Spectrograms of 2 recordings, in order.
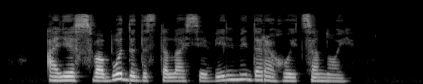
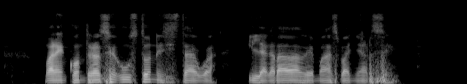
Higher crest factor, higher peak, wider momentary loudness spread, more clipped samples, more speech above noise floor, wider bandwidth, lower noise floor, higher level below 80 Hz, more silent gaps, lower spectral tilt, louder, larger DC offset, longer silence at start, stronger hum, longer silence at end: second, 20 dB vs 26 dB; about the same, -2 dBFS vs 0 dBFS; about the same, 12 LU vs 10 LU; neither; about the same, 48 dB vs 47 dB; about the same, 11.5 kHz vs 11.5 kHz; about the same, -69 dBFS vs -72 dBFS; second, -68 dBFS vs -46 dBFS; neither; about the same, -5 dB/octave vs -6 dB/octave; first, -21 LUFS vs -26 LUFS; neither; about the same, 0.45 s vs 0.45 s; neither; about the same, 0.75 s vs 0.7 s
